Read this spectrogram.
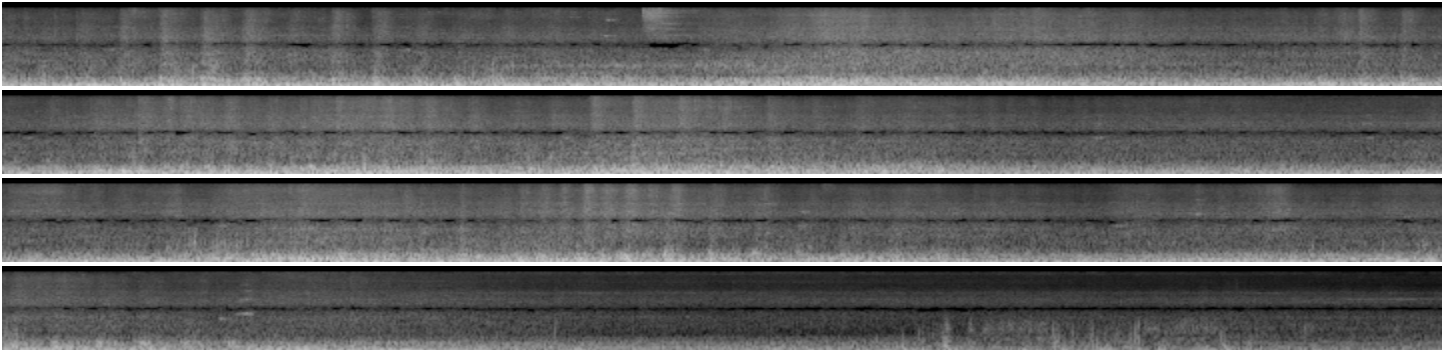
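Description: A freight train rumbles past close by, its wheels clattering on the rails, then fades into the distance.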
